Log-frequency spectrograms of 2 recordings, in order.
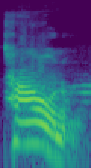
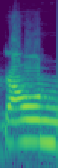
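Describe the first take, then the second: First: The t is said with a puff of air. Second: The t is said without a puff of air. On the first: The speaker calls it right. "ঠ বলতে হবে" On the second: The speaker calls it wrong. "ঠ বলতে হবে, টাউন না"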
